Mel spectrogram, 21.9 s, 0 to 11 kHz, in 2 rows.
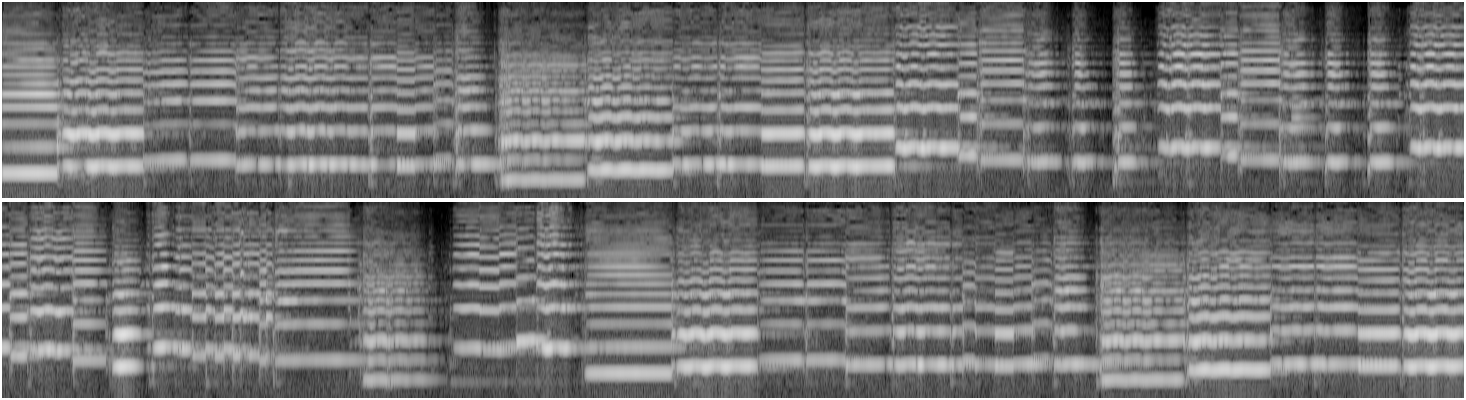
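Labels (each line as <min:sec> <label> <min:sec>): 0:00.0 A solo violin plays a melody. 0:21.9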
